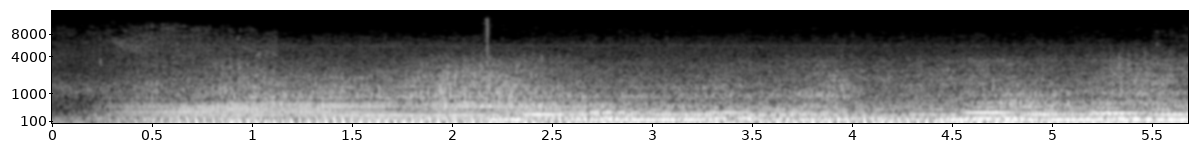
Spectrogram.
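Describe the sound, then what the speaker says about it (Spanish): Propeller warplanes of the Spanish Civil War, Russian, Italian and German, drone overhead in a loud, sustained engine roar that swells in after a quiet start and holds steady, with no voices. "Aviones rusos, italianos y alemanes comienzan a disputar el cielo del Jarama"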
